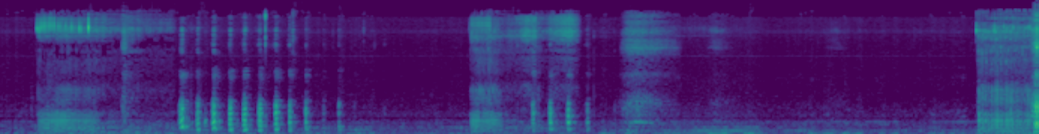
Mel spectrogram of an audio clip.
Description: Our dog Zeke snores like an old man!!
